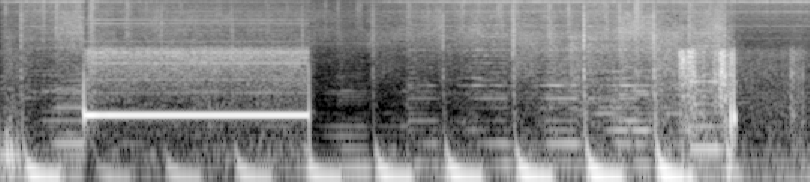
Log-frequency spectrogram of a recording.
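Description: A telephone call being placed: a steady tone holds for about a second and a half, then a quick burst of dialing tones follows near the end, all over a pulsing low beat.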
